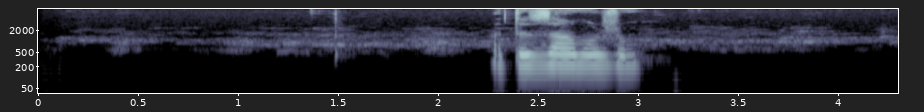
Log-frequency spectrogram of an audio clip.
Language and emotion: Russian, neutral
